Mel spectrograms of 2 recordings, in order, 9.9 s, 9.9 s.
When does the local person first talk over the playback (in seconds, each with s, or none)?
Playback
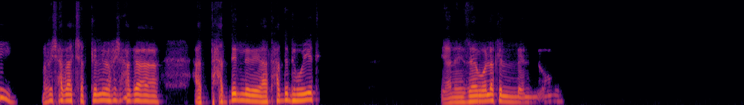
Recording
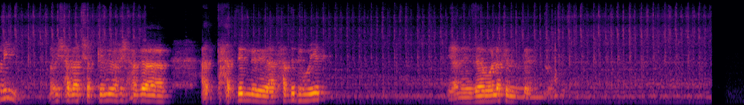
none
